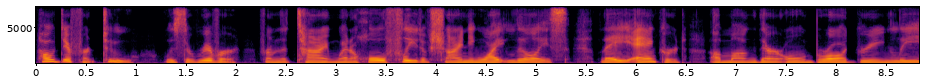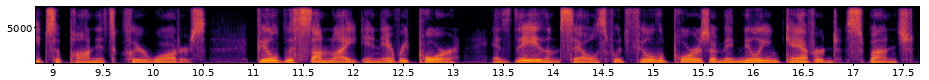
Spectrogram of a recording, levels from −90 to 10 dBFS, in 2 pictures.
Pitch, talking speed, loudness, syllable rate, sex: 185 Hz, 160 wpm, -19 LUFS, 4.5 syllables/s, female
